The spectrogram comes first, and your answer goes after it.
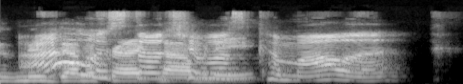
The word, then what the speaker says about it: Kamala: So like Kamala Harris, she puts the emphasis on the first syllable, Oh, but okay. Kamala Khan, No, she's Kamala. Kamala, yeah, Kamala Yeah. Khan, she puts the emphasis on the second syllable, and so Yeah, easy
